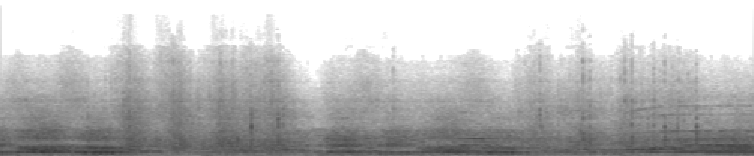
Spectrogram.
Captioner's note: audience chanting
